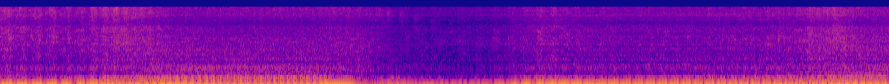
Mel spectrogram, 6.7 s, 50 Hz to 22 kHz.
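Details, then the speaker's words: Honda K24-swapped AE86 Toyota Corolla, first start with no coolant and half its sensors missing, heavy blow-by noted; uneven lumpy idle with lazy stumbling rev and sagging dip, running rough. "that's pretty good with missing half of its sensors and realistically he's missing quite a bit"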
